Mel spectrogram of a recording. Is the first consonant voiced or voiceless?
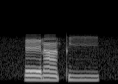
voiced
